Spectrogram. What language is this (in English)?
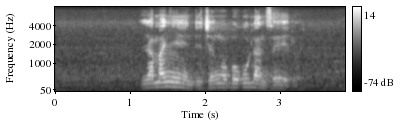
Swati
